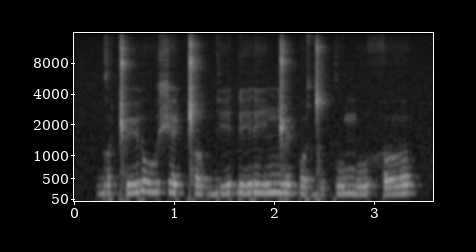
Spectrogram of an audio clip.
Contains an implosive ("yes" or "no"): yes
